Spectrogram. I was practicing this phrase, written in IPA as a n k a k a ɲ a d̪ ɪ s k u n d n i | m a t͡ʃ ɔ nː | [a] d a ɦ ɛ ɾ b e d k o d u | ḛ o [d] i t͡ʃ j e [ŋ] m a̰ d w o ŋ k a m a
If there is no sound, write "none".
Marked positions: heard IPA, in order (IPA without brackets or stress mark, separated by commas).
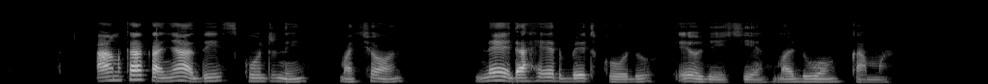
ɛ, d, ŋ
